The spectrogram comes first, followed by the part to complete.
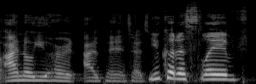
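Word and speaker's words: Penyen tèt ou: It's pronounced Penyen tattoo for those that don't read Creole.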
